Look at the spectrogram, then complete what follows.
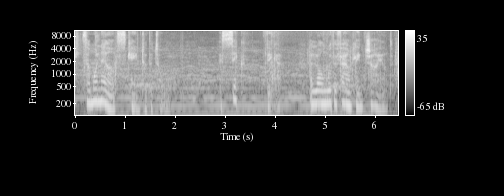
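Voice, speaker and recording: A woman voicing an earnest young man who recounts dark ancient lore in an audiobook, measured and theatrical, pausing for effect. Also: medium pitch, natural voice. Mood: solemn storytelling. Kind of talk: audiobook character dialogue. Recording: music bed under the reading.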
